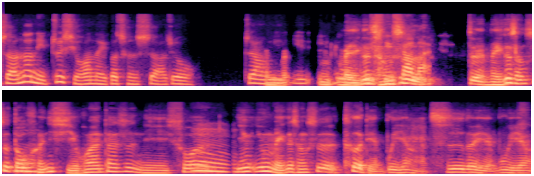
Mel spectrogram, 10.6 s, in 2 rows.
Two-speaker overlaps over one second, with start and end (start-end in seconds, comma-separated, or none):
2.6-4.3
